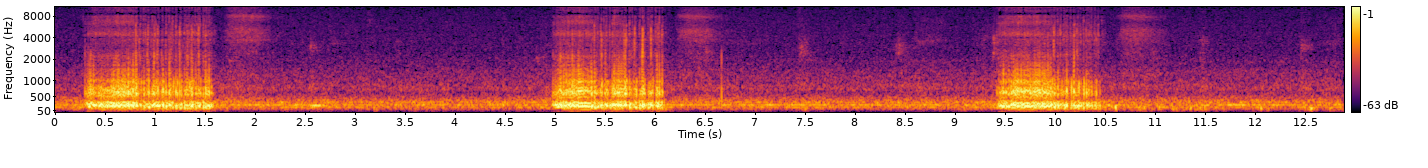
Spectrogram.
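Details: Bulldog snoring loudly and roughly on each in-breath, about every 4 to 5 seconds with quiet pauses, loud enough to drown out the TV.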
